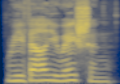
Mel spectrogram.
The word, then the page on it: revaluation: American English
